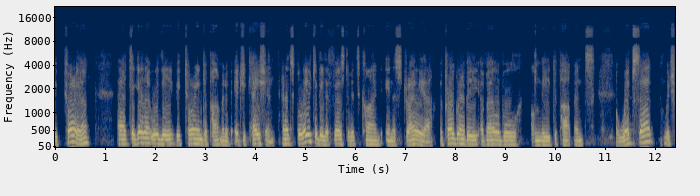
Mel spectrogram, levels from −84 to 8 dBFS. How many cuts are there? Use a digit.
4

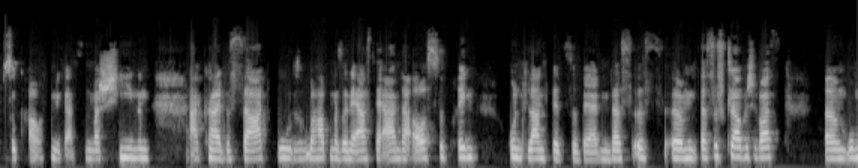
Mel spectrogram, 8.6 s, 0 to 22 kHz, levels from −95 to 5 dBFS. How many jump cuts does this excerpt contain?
2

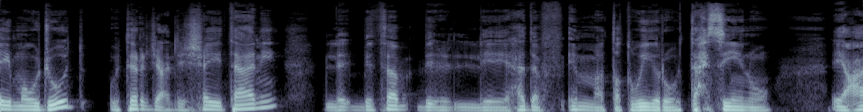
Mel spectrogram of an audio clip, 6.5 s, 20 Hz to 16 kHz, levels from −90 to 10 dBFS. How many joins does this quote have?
0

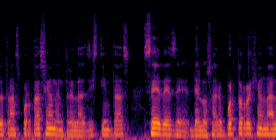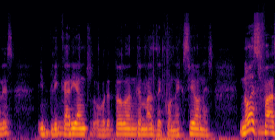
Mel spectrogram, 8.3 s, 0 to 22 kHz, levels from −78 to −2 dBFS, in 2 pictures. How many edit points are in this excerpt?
4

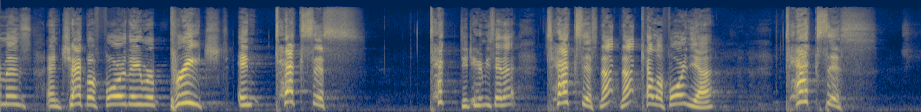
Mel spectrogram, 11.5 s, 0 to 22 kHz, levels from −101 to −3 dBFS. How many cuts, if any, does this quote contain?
4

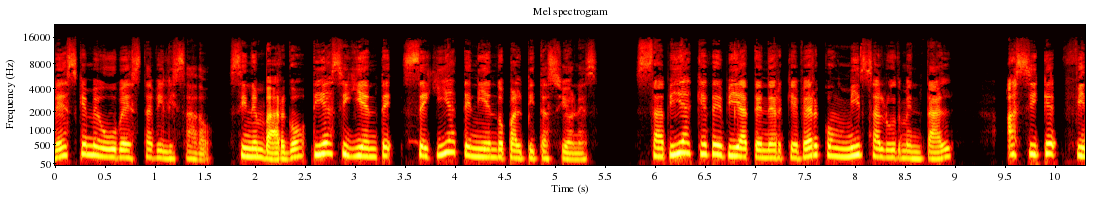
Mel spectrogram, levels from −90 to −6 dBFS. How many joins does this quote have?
4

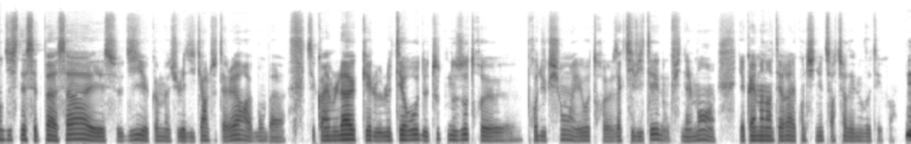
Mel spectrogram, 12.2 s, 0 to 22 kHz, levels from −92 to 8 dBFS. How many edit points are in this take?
0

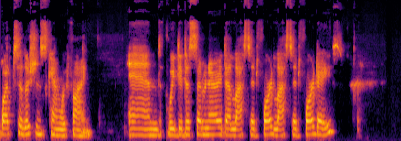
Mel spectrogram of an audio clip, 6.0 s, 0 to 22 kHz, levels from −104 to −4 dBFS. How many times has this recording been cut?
2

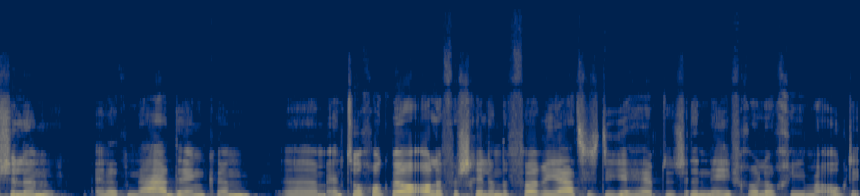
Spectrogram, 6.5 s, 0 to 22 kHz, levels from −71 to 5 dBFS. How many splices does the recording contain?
2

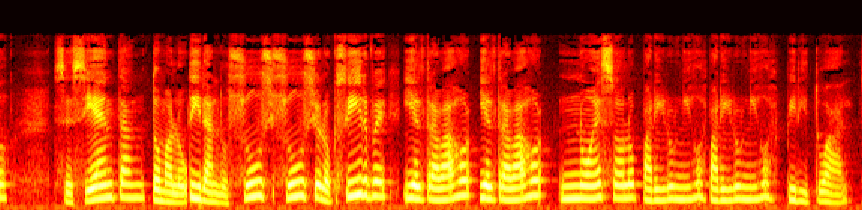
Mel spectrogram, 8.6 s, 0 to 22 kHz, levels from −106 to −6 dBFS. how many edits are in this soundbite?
6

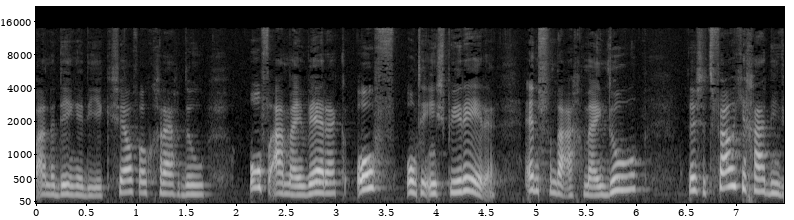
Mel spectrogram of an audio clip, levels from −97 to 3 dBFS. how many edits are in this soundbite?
2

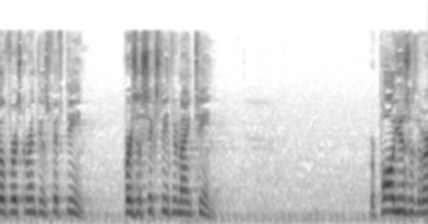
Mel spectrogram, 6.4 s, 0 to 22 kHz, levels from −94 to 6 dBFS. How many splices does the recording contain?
1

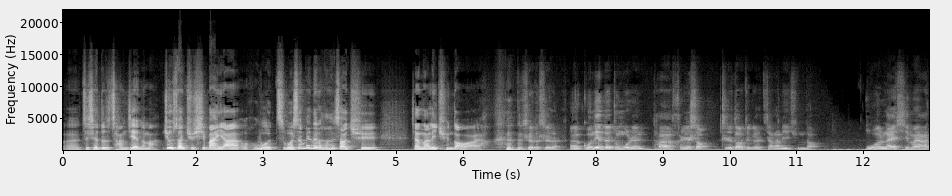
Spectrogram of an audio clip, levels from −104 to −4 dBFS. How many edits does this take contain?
2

